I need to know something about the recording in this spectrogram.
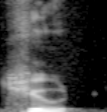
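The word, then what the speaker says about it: Tuite: So a lot of people call it Toots because Rick's name is Tui, and it's T-U-I-T-E-S, I believe. – Yeah. Actually, you know, the Irish pronunciation would be Chute.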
